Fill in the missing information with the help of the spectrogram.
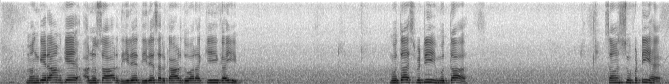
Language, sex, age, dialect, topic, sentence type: Hindi, male, 51-55, Awadhi Bundeli, banking, statement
